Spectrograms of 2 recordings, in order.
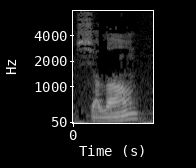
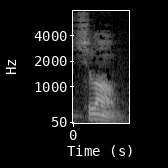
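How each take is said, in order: First: The first vowel is a full a sound. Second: The first vowel is a reduced short sound. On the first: This is the noun standing on its own. "Or comments or seri changed to a vocal savah and an open unaccented syllable" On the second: This is the noun bound to a following noun. "changed to a vocal savah and an open unaccented syllable"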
